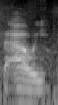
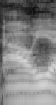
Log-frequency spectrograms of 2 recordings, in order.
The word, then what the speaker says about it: Owie: to say her name her name is owie like like owie i just stubbed my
